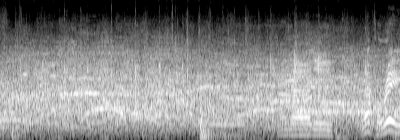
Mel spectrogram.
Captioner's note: crowd cheering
